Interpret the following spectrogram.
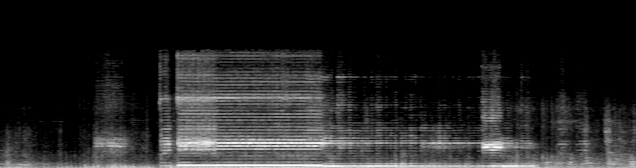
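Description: Vehicle horns honking in slow, dense road traffic: a higher-pitched horn held for about a second and a half, followed at once by a lower-pitched horn held about two seconds. Shorter toots come about a second in and near the end, over a steady traffic rumble.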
